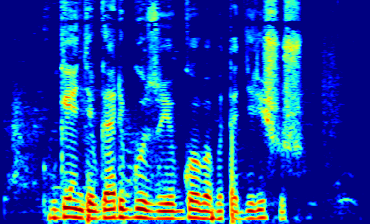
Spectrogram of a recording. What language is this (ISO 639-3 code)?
kin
